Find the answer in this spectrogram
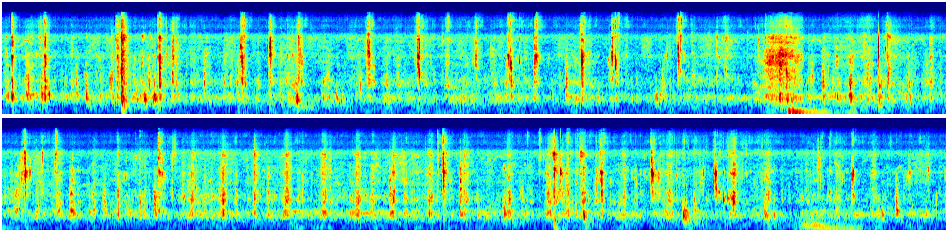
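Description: Close-miked eating sounds: wet chewing, lip smacks and mouth clicks from eating curry and rice by hand, coming as many quick irregular clicks. A soft low thump about six seconds in.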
